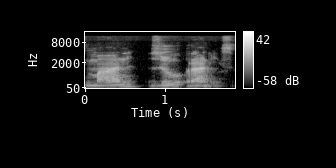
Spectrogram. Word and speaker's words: Mantzouranis: time and nonetheless um it's phonetically it's man zanis and uh to roll the r is optional um but anyway Manis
